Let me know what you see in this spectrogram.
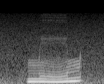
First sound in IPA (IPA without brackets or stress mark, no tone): m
